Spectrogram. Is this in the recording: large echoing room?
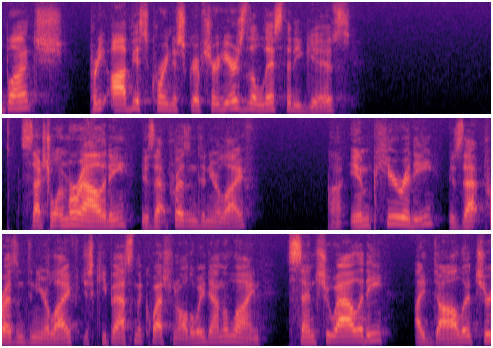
yes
